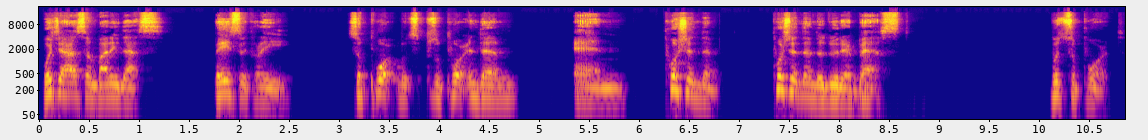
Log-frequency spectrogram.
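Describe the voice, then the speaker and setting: This man, whose family is from Guyana, shares casual opinions about relationships as a podcast co-host, leaning on repeated phrases for emphasis. His mid-range voice is a little slow and darkish, with frequent pauses and a breathy edge.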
